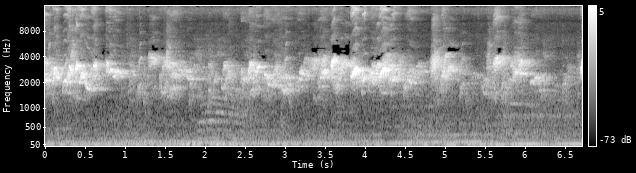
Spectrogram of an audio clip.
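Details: Wild-caught young red-whiskered bulbul, recorded 25 December 2023, in a long run of cheerful warbling. Varied chirps come in rapid clusters, with a brief quiet spell near the end.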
